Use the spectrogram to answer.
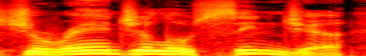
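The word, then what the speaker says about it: Jurrangelo Cijntje: I have played MLB The Show long enough to have actually faced Pat Venditti, but here is Jurangelo Sinja. Yes, I figured out how to pronounce his name.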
